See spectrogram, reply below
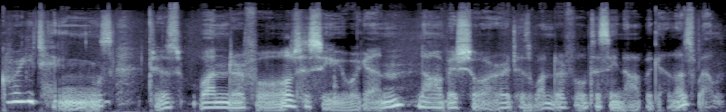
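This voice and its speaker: A woman acts out a chaotic little goblin overlord for an ASMR roleplay. The voice is husky and often whispered, unhurried yet swooping up and down. The goblin fusses and bosses eagerly, repeating words. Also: rumbling low, wildly swooping pitch, full character voice. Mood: gleeful welcoming. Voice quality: raspy, creaky whisper. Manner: speaks of self in third person, fussy, repeats words. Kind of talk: soft-spoken ASMR personal attention roleplay.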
